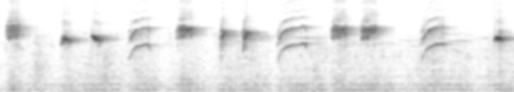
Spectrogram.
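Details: Olive-backed sunbird song played as a lure for untrained birds: sharp high chirps alternate with curved, falling whistled notes in a quick, uneven series, about two per second, over a faint low hum.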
